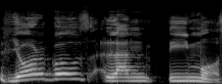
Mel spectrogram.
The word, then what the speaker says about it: Yorgos Lanthimos: Yorgos Lanthimos.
